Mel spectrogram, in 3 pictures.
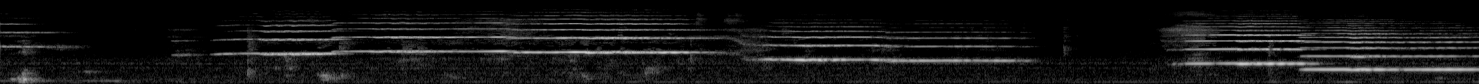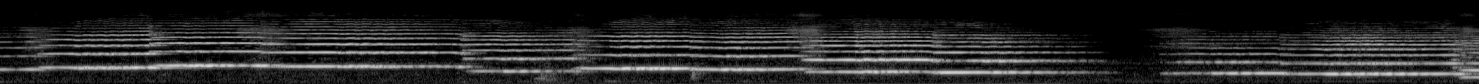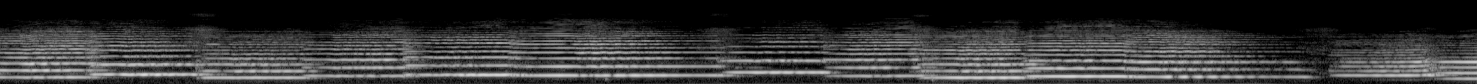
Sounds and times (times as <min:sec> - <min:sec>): Violin, fiddle: 0:00.0 - 0:00.8, 0:01.7 - 0:10.4, 0:11.6 - 0:44.3.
